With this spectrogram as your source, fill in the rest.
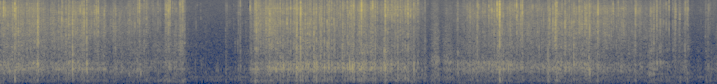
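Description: A closed notebook with a plastic sequin cover lying on a wooden table is brushed and scratched with fingertips and nails. The result is a steady, bright, crinkly rustle of many quick clicks that pauses briefly near the two-second mark, then resumes.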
